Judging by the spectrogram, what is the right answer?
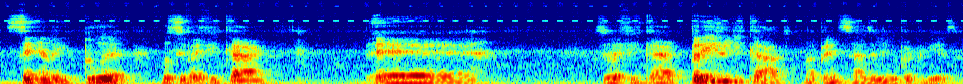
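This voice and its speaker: Guy teaching portuguese, slow and deliberate, distant mic, faint hiss. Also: mid-range voice, lively intonation, darkish tone, roomy sound. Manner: slow, emphatic, repeats words and asks "certo?". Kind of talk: classroom lesson.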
